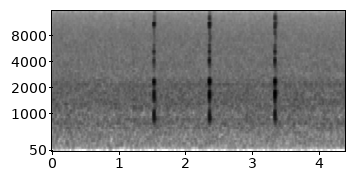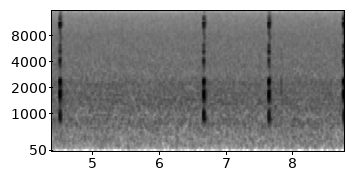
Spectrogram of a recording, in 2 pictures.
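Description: Seven sharp, single clicks of a computer mouse button, spaced irregularly about a second apart, as strokes are drawn on screen, over near-silent room tone.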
